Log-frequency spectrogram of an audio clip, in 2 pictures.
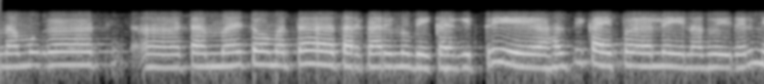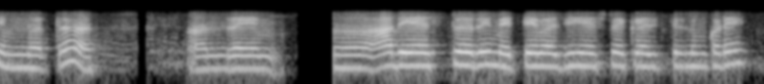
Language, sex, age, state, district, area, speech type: Kannada, female, 30-45, Karnataka, Belgaum, rural, conversation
